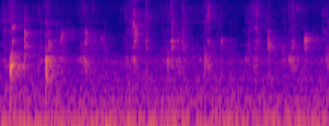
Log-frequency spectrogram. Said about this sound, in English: This is my parents' and by proxy my dog Hops. He's a Shetland sheepdog, and one of my absolute favorite sounds is him drinking water out of his water bowl. When he does, he has a particular pattern, like a waltz.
